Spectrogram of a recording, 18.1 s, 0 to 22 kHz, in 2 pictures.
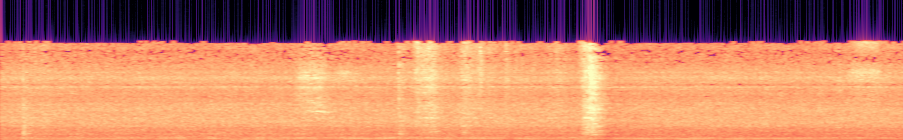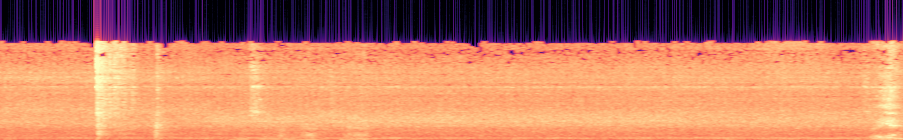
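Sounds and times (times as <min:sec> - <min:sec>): steady background hum: 0:00.0 - 0:18.0
metal spatula scraping a tray: 0:04.0 - 0:04.9, 0:05.8 - 0:06.2.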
